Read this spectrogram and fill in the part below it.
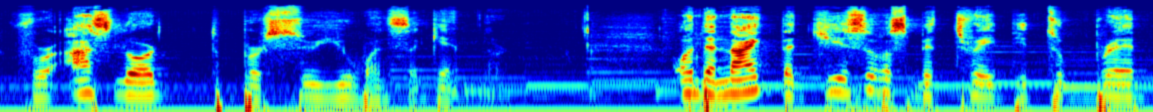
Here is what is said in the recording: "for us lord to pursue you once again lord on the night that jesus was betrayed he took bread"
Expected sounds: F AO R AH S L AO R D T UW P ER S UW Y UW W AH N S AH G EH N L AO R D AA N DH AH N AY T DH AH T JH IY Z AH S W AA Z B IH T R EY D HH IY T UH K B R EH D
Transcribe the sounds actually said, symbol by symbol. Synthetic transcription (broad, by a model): F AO R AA S L AO R D T UW P ER S UW Y UW W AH N S AH G EH N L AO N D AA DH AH N AY T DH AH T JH IY S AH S W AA S B IH T R EY D HH IY T UH K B R EH D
